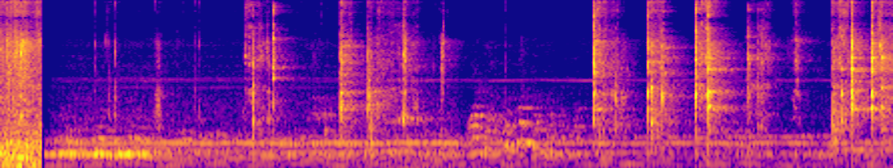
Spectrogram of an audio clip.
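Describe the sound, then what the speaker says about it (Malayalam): Ginger and garlic rubbed on a grater in a home kitchen, a series of short, sharp scraping strokes, sparse at first and then coming in quicker clusters, close and fairly quiet with no talk. "അപ്പോൾ നമ്മൾ ഇഞ്ചിയും വെളുത്തുള്ളിയൊക്കെ ഒന്ന് ഗ്രേറ്റ് ചെയ്ത് വെക്കുകയാണ്."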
